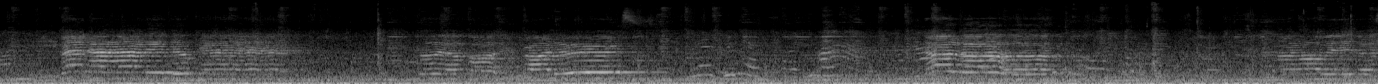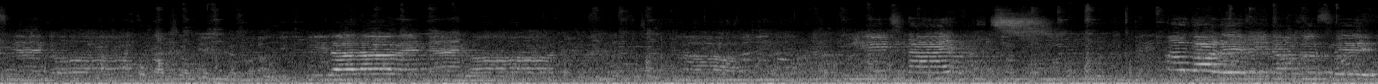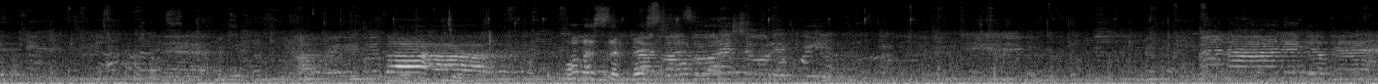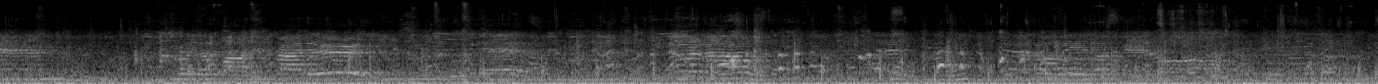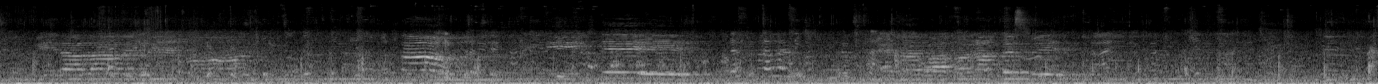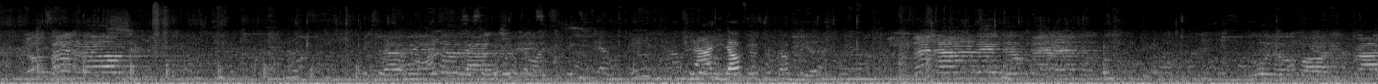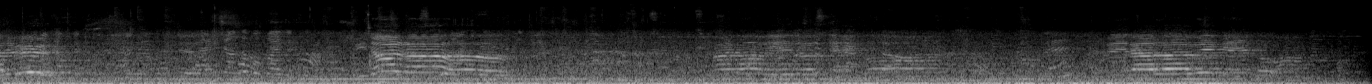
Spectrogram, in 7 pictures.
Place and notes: cologne, schildergasse, street musician
each day as I am walking on the street, jamaican looking street musicain playing song mantra in the shopping zone
soundmap nrw: social ambiences/ listen to the people in & outdoor topographic field recordings
June 2009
